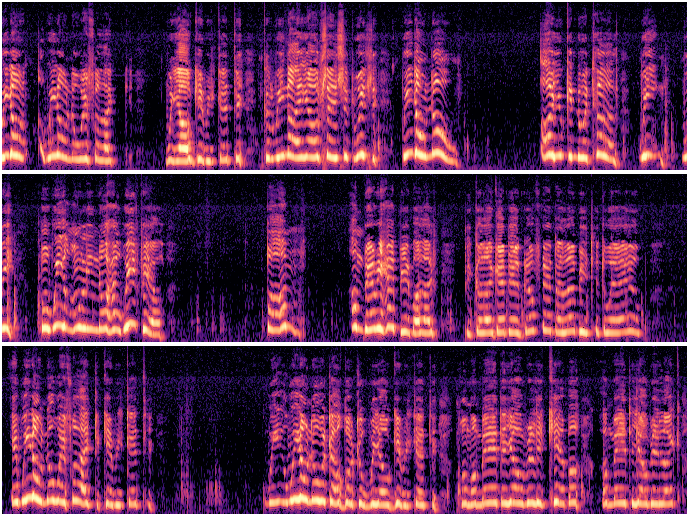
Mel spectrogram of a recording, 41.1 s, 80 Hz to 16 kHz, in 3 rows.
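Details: 29-year-old man with cerebral palsy from birth, born at five months (premature), speaking about his own life; dysarthric speech (cerebral palsy).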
